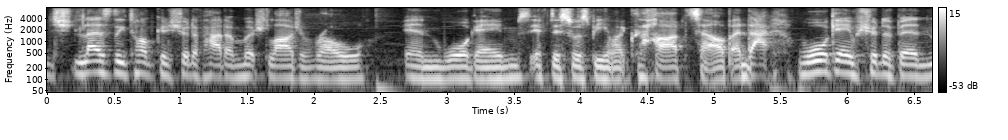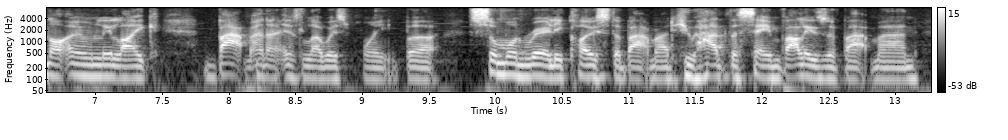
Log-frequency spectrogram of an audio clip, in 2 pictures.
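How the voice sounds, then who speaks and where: A man co-hosting a casual analytical discussion, giving his opinions and thinking aloud as he builds his argument. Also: fairly low pitch. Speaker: podcast co-host discussing comics.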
